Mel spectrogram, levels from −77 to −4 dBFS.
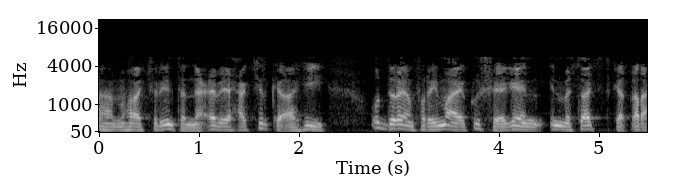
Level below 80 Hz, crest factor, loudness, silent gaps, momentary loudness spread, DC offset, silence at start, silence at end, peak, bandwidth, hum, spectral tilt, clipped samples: -64 dBFS; 16 dB; -29 LUFS; none; 6 LU; under 0.1%; 0 s; 0 s; -14 dBFS; 5.8 kHz; none; -4 dB/octave; under 0.1%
